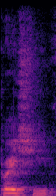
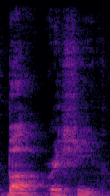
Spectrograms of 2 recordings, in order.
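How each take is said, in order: First: The b runs straight into r without a vowel. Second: A short vowel is heard after the b. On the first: The speaker calls it wrong. "So it's not just uh, uh, breshith" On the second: The speaker calls it right. "It's it's ba breshith"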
